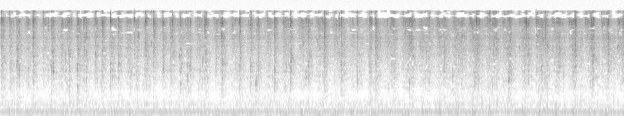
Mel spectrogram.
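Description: A capped plastic conical tube of liquid being shaken by hand to mix a dilution, heard as a faint, fast, even run of ticks and sloshes.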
